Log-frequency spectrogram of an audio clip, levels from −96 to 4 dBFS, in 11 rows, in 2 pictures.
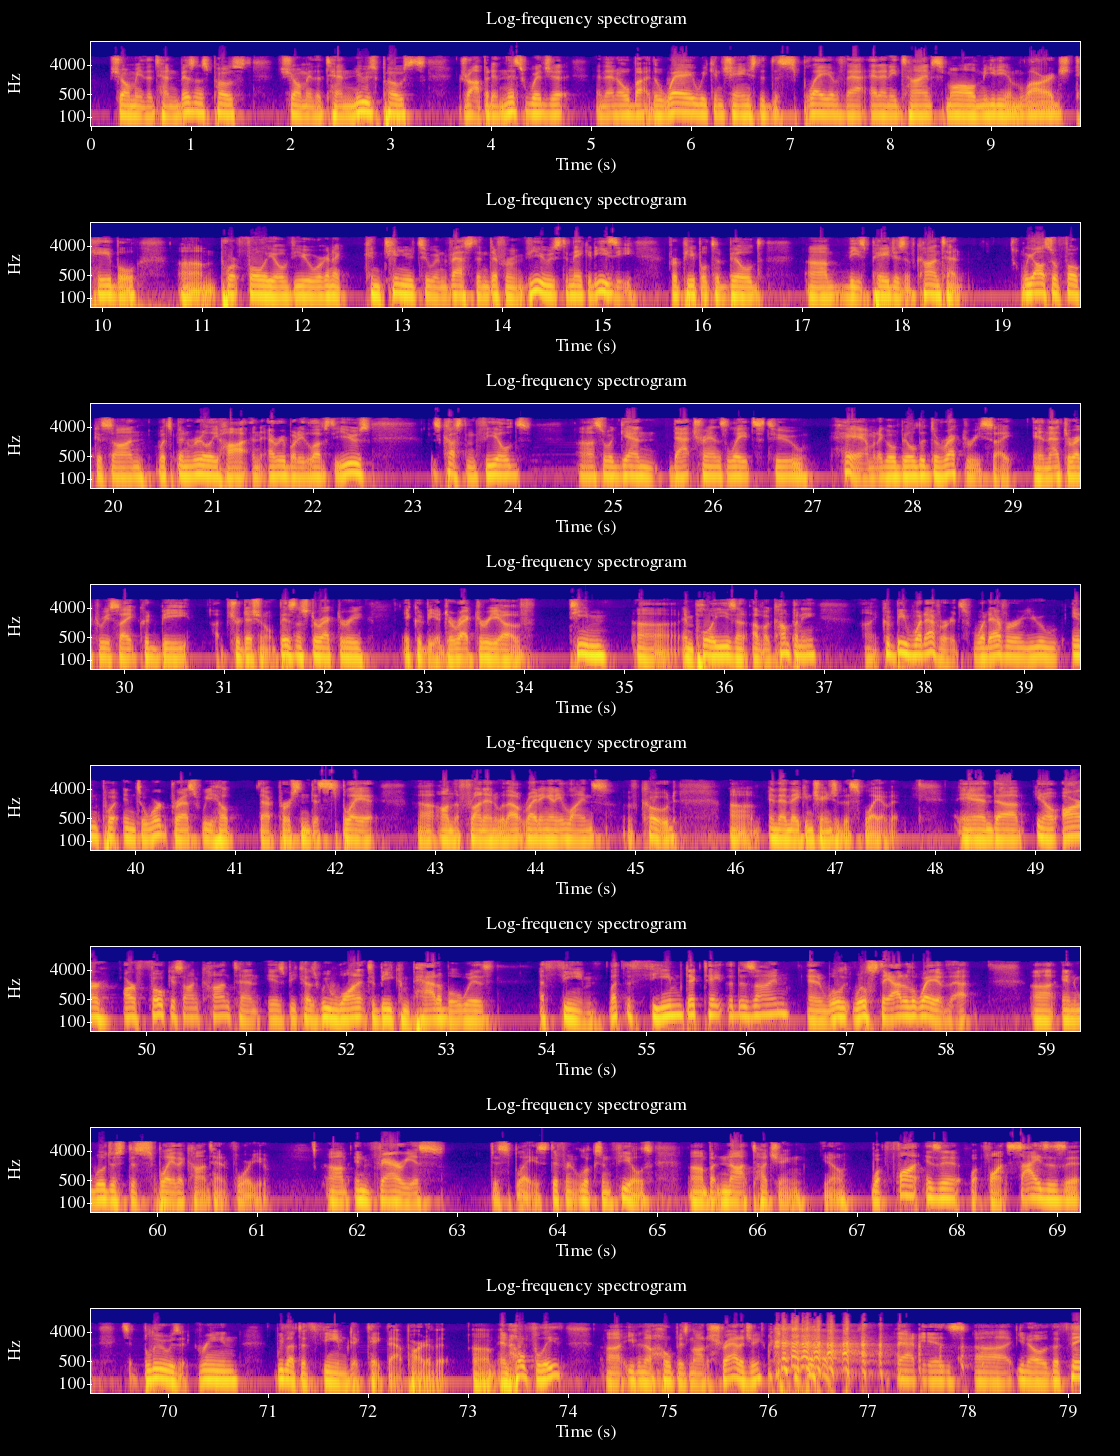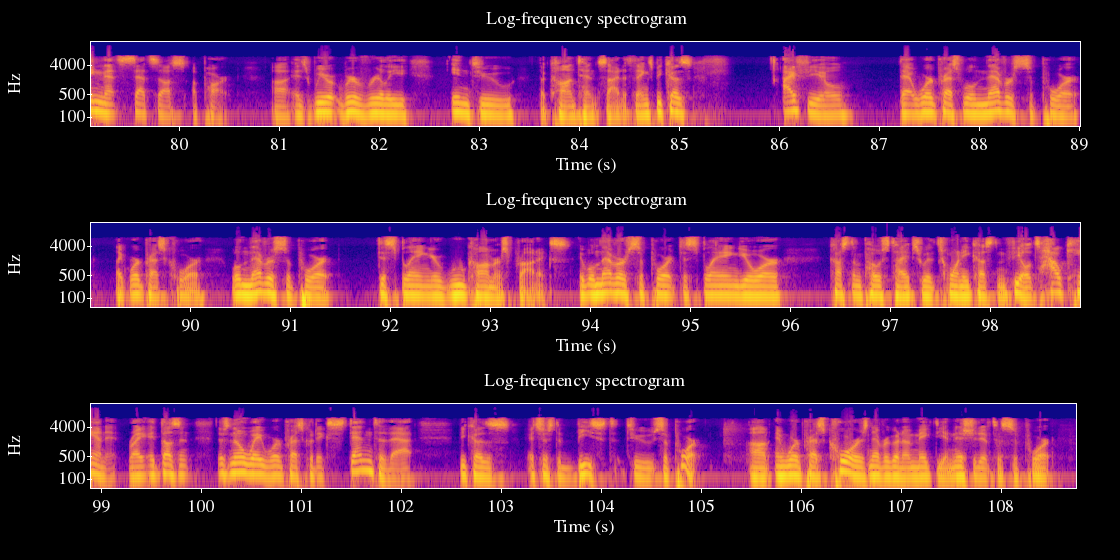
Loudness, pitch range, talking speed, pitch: -14 LUFS, 115-130 Hz, 185 wpm, 120 Hz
